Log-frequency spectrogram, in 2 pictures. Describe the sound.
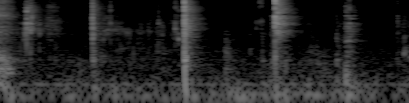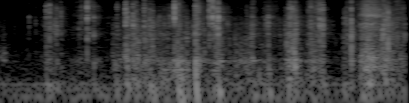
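Christmas gift wrapping paper is handled and folded, giving faint crinkling and rustling with a few sharper crisp crackles scattered throughout. No one speaks.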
